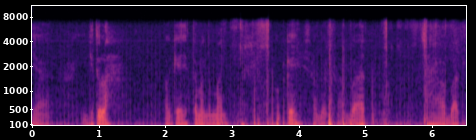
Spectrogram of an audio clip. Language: Indonesian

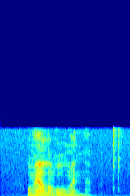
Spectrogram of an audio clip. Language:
Faroese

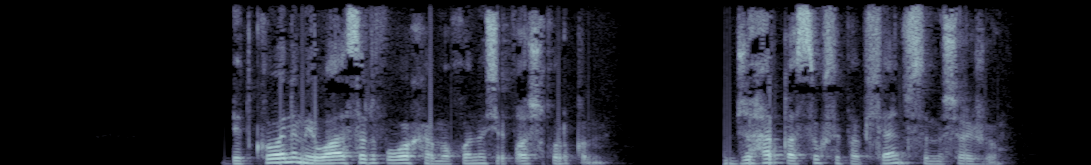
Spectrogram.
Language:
Kabardian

